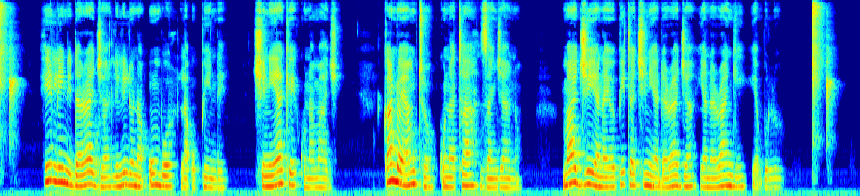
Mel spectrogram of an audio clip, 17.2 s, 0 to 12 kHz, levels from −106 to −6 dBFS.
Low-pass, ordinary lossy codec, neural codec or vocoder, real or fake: none; none; none; real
